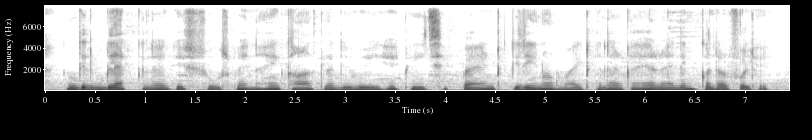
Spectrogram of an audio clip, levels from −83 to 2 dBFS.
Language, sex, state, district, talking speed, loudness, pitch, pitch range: Bhojpuri, female, Bihar, Saran, 170 wpm, -30 LUFS, 180 Hz, 175-185 Hz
